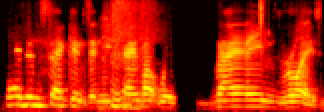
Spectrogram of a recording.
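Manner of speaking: ordinary delivery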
